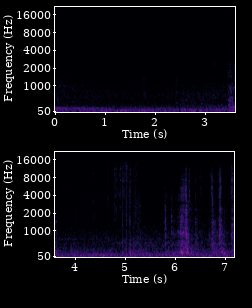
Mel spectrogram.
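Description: Metallic clicks and rattling of locks turning in a big door, several in quick succession, filling the room over a low steady background hum with no voices.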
